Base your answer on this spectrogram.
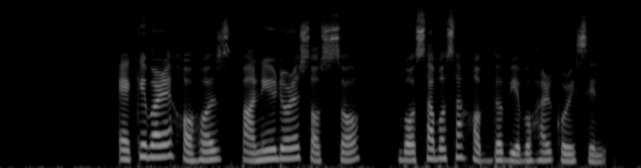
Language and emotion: Assamese, neutral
